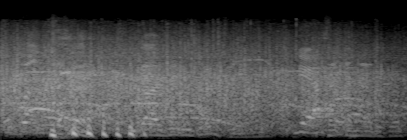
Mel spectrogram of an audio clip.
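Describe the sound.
An audience claps steadily in a dense, crackling burst of applause, with a few voices cheering over it at the start before the clapping carries on evenly.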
